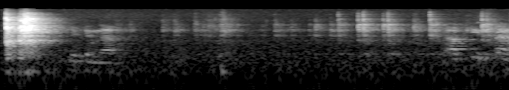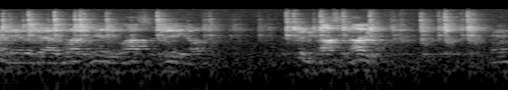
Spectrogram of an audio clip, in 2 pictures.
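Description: A loud metallic clank, then a long run of quick clicking and rattling as a milling machine's mechanism is worked by hand.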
